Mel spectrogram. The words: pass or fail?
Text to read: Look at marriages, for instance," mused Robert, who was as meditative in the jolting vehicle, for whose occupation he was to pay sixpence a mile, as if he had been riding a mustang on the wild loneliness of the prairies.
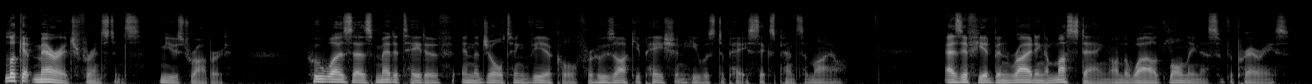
fail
